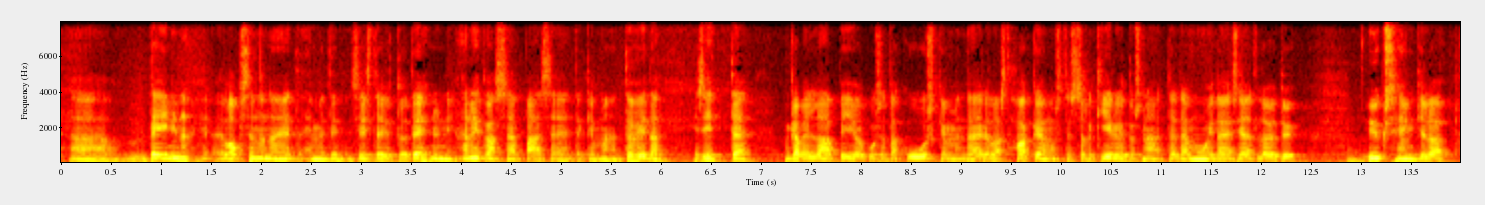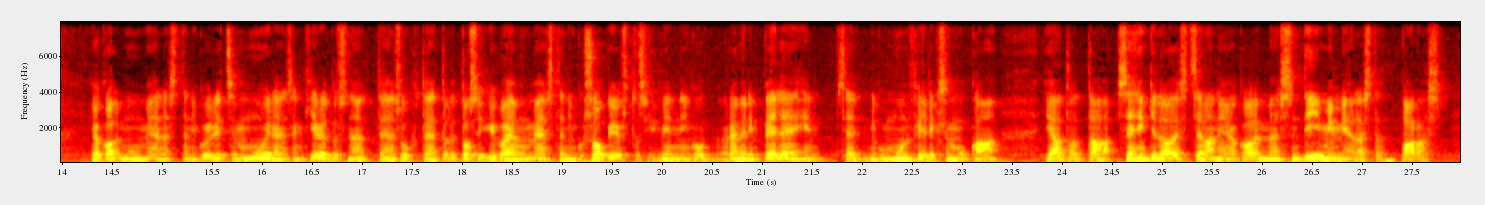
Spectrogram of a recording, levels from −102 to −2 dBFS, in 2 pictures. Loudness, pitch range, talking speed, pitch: -28 LUFS, 110-125 Hz, 170 wpm, 115 Hz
